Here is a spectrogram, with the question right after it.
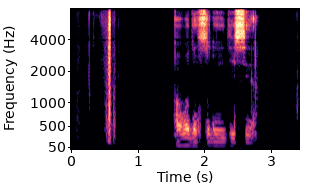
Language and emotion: Russian, neutral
